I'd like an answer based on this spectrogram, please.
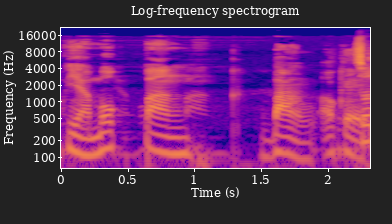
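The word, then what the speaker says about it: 먹방: Because I say mukbang. Like, how do you say that? So it's mok. It's like a longer O. Yeah, mokbang.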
